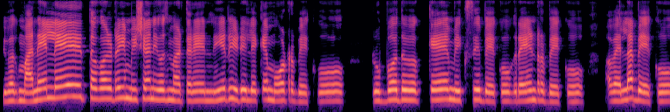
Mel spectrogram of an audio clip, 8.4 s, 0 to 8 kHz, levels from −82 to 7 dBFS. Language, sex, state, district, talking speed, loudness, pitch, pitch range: Kannada, female, Karnataka, Bellary, 120 wpm, -15 LUFS, 215 Hz, 200-235 Hz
